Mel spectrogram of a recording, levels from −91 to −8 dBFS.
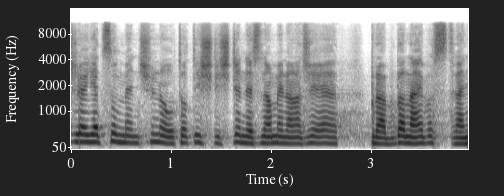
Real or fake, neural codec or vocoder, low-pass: fake; codec, 16 kHz in and 24 kHz out, 0.4 kbps, LongCat-Audio-Codec, two codebook decoder; 10.8 kHz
